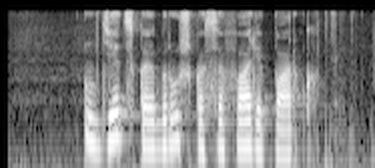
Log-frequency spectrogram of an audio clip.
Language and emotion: Russian, neutral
